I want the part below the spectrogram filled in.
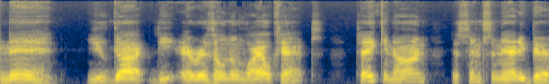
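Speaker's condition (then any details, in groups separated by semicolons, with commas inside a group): Cerebral palsy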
